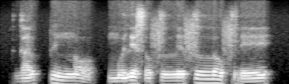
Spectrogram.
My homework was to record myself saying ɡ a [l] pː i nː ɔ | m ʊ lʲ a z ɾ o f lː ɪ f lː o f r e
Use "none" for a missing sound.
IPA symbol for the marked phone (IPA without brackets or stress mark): l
